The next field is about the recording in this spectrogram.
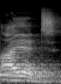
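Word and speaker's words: I'd: आई हैड का German हम लोग जो यूज़ करते हैं वो होता है आयड, इसका जो प्रोनाउंसिएशन है वो आयड, आयड।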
